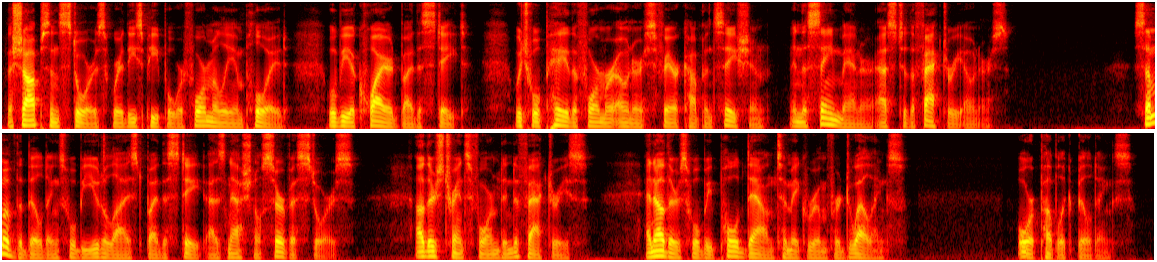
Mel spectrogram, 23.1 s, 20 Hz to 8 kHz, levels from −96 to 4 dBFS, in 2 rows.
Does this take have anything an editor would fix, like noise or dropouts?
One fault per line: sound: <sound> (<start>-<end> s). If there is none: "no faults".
no faults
